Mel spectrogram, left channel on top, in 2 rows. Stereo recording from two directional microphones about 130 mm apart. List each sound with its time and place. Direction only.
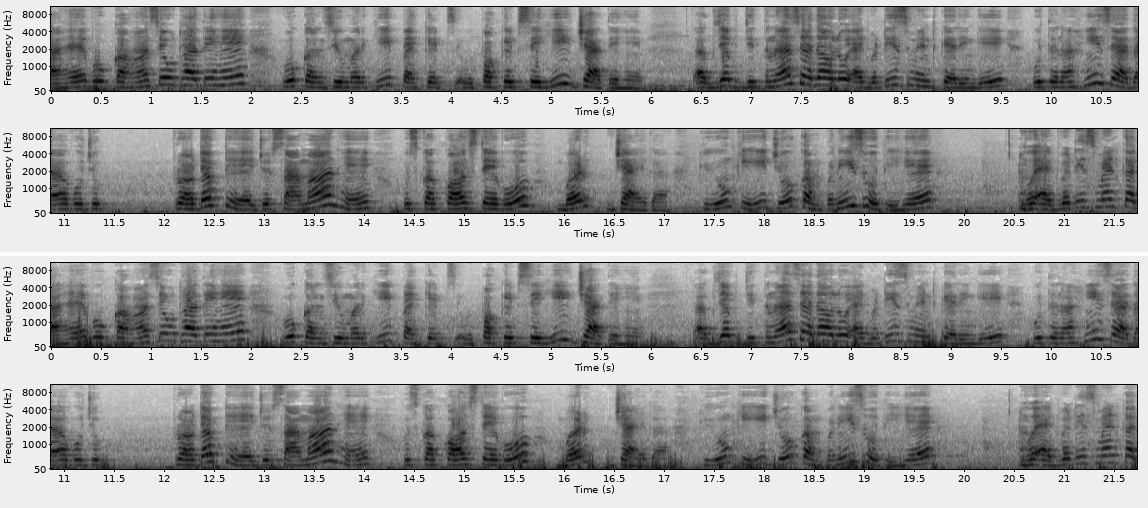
0.0 s a woman's voice: 30° left (ahead or behind)
6.4 s a woman's voice: 35° left (ahead or behind)
17.9 s a woman's voice: 40° left (ahead or behind)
